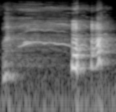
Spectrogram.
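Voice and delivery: a sudden very high burst of laughter; high giggle. Real, not acted. Laughing at a viewer's awkward story, high giggle.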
